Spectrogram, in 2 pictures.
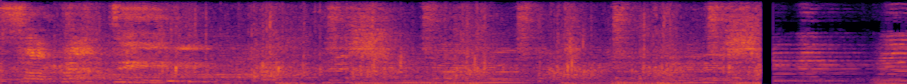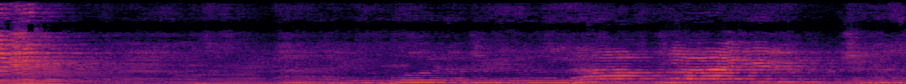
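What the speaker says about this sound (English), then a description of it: "Once again, a huge round of applause and a costly applause" Loud applause and cheering from a cruise audience aboard the MSC Preziosa for the crew, officers and captain, dense and continuous for a few seconds before cutting abruptly to music and voices.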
